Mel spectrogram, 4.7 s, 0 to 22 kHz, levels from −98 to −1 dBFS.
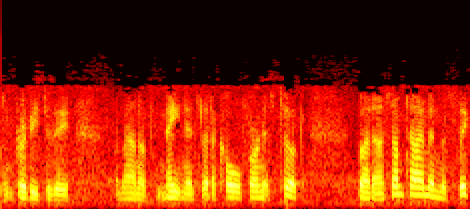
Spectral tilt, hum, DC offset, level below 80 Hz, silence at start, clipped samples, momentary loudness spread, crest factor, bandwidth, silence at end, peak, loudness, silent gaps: -9 dB/octave; none; under 0.1%; -62 dBFS; 0 s; under 0.1%; 14 LU; 18 dB; 4.3 kHz; 0.05 s; -2 dBFS; -19 LUFS; none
